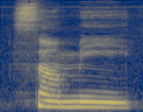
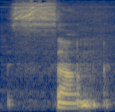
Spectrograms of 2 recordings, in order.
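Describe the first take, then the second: First: An extra vowel sound is added at the end. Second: The word ends on the consonant sound. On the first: The speaker calls it wrong. "we don't say" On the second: The speaker calls it right. "the E here is silent"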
